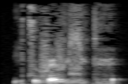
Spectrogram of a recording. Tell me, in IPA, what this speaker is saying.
i̤˦ t͡s ɯ˧ v ɛ˦ v e̤˧ ɮ e̤˨ k ɛ̤˨

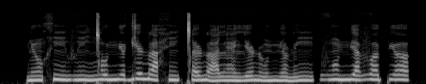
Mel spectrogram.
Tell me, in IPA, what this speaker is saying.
ɾʲ õ˩˧ x ĩ˧˩ v ĩ˧˩ ŋ͡ǀ o˧ mʲ ʌ˧ ɡʲ ɛ˥ ɳ a˧ h ĩ˧ ǀ ɜ˧ ɳ a˩˧ l ɛ̃˧˩ lʲ ɜ˧ ɳ ũ˩˧ mʲ ã˧˩ ɳ ĩ˧ | v õ˧ mʲ a˧ v ʌ˥˧ pʲ ʌ˥˧

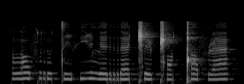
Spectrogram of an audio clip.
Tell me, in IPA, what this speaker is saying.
l ɔ f r u t i f j i l ɪ r ɛ ǁ i ɭ ǁ ɒ ǃ ʌ f ɭ æ

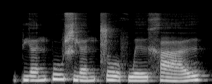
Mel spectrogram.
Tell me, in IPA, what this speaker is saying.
p j ɛ˧˥ n p u˥ ɕ j ɛ˧˥ n t͡s o˥˩ ʊ̯ f w e˧˥ ɪ̯ x a˨˩˦ ɪ̯

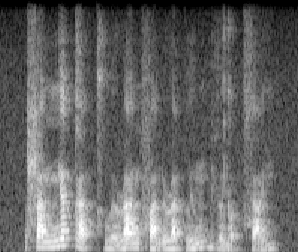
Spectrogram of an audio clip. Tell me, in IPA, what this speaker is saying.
ʂ a˧ n ɲ a˦˥ t̚ ɣ a˨˩ t̚ t̪ʰ u˨˩ ə̯ ɹ a˧ n f a˨˩˨ n ɹ a˨˩ t̚ l ɨ˧˥ m ɓ i˨˩ ə̯ j ɔ˨˩ t̚ s a˨˩˦ j

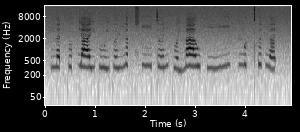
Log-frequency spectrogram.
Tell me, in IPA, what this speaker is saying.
n̪ ɐ˨ t̚ k ʊ˨˥ k̚ j aː˧ j p uː˨˩ j p ɵ˧ ɥ ŋ ɐ˥ k̚ t͡sʰ iː˧ t̪ ɵ˨˥ n kʷ ɐ˨˩ j m aː˥ w k iː˨˥ | m ʊ˥ k̚ pʰ ɵ˥ t̚ ŋ ɐ˨ t̚

